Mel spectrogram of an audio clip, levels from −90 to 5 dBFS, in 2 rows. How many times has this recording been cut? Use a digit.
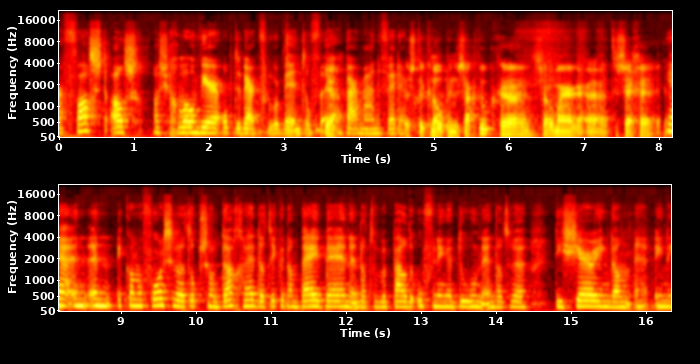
2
